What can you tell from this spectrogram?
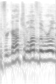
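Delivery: For God so loved the world rushed out as fast as possible; rattled off fast. Retold or imitated. A boy racing to recite for his Sunday school teacher, rattled off fast. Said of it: "trying to see who could say it the fastest".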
